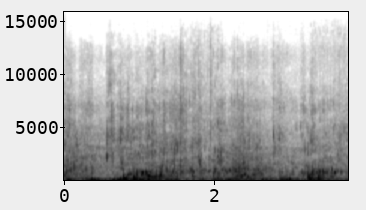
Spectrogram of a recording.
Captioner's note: wind blowing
